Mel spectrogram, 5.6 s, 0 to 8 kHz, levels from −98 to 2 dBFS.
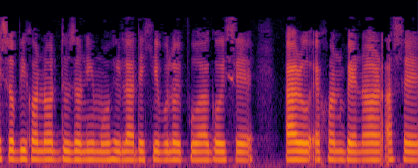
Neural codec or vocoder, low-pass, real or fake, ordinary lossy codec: none; 7.2 kHz; real; MP3, 24 kbps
